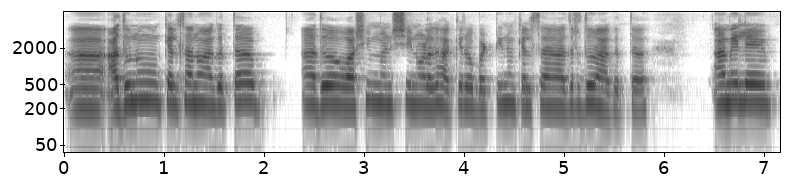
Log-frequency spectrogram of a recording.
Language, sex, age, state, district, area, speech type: Kannada, female, 30-45, Karnataka, Gadag, rural, spontaneous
